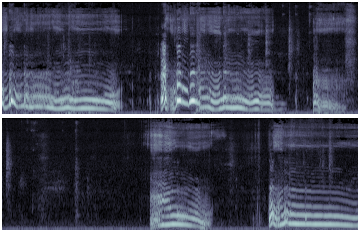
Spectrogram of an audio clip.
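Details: Medicated pet dog Roo sings and howls strangely: several sustained harmonic wails with wobbling pitch, some arching up then down, the longest about two seconds, spaced by quiet stretches over a low electrical hum.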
